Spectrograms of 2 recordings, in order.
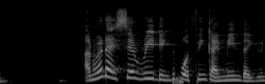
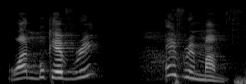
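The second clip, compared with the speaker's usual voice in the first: louder, higher, punching the words out; said boldly; 6 semitones higher, 6 dB louder than usual. Shown as a demonstration. Trainer urging staff to read monthly, said boldly and loud. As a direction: declare it boldly to the room. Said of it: "say it boldly".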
